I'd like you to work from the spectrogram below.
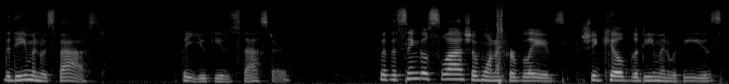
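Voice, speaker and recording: A woman narrating a fan-written story chapter with a steady, gentle delivery. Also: lowish voice, moderate pace, a little hiss or hum.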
